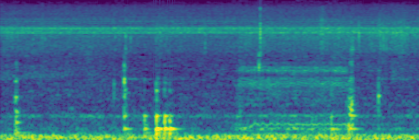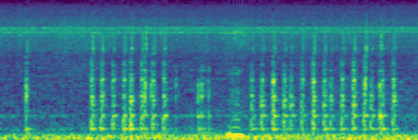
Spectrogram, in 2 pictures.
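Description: Macaque calling: a short pitched whimper about two seconds in, then quick runs of squeaky, pulsing calls around four and five seconds in, over a steady low rumble. A brief low thump comes near five seconds.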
